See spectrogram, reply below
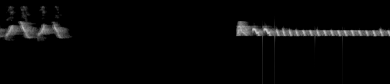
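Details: Palestine sunbird, Cinnyris osea, giving the tail of a sweeping high phrase, then after a gap a rapid, even, high-pitched trill of repeated notes running to the end.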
